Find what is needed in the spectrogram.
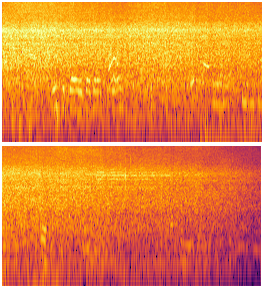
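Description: Small waves washing on a pebbly shore: a steady rush of surf with faint distant voices in it, fading out gradually towards the end.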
